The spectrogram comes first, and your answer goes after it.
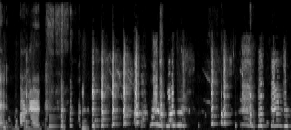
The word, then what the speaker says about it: Barnard: How do you say it again? Barnard. Barnard. I would say Barnard. No, not Bernard. Bernard. I mean, Bernard is posh. Bernard. That sounds a bit American.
